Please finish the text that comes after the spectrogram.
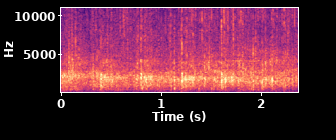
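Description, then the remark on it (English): An audience at Jewel City clapping hands for God, a dense, steady wash of many overlapping claps sustained at an even loudness throughout, with no voices standing out. “Give him a hand clap.”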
